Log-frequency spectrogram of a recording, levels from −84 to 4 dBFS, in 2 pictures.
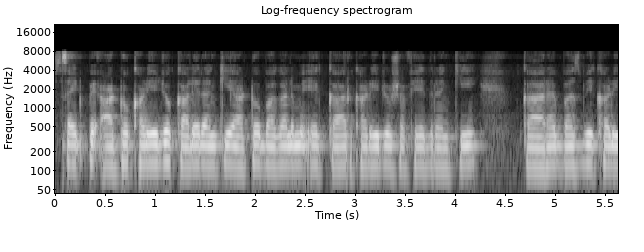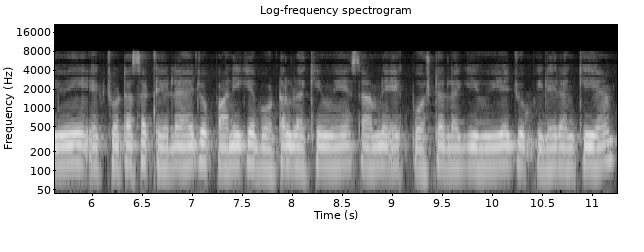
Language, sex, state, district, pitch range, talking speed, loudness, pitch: Hindi, male, Bihar, Jamui, 120-125 Hz, 260 wpm, -17 LUFS, 125 Hz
